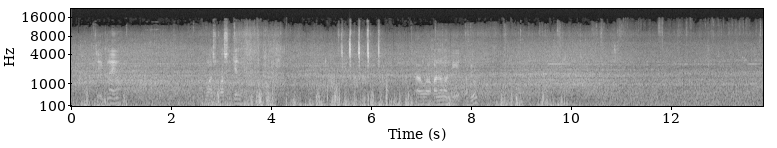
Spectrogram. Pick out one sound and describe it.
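A fishing net rustles as fish are pulled free.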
